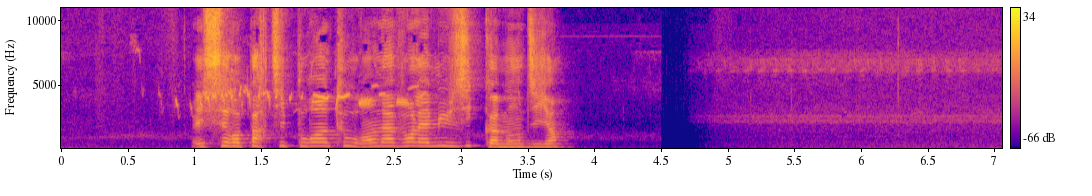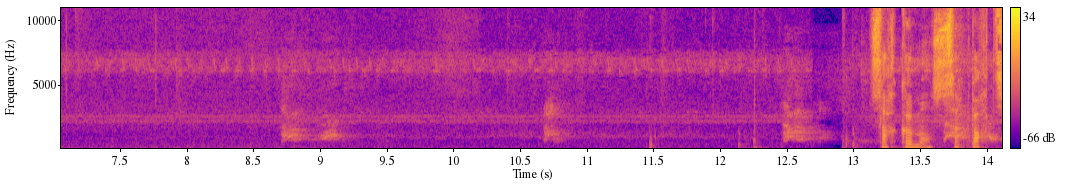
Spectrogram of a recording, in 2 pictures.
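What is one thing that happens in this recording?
A young woman talks with animation.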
